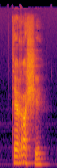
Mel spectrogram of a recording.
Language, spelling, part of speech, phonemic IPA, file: Dutch, terrasje, noun, /tɛˈrɑʃə/, Nl-terrasje.ogg
- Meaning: 1. diminutive of terras 2. outdoor café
